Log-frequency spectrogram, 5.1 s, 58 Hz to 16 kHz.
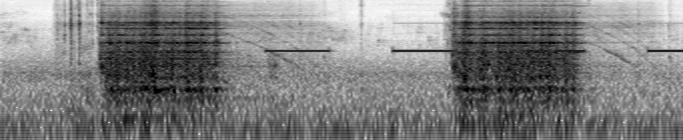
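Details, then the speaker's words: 1998 Acura 2.3 CL starter, two short bursts of harsh high metallic whirring/grinding with no engine turning over; owner suspects the starter Bendix isn't engaging the flywheel, unconfirmed. "it's just not engaging at all well any help would be appreciated if anybody knows what this is thanks"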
